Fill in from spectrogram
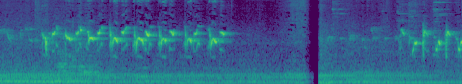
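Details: Sooty-headed bulbul calling to provoke a rival: a quick run of about eight bright, bubbly notes, a short break, then another chattering burst over steady low-pitched background noise.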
